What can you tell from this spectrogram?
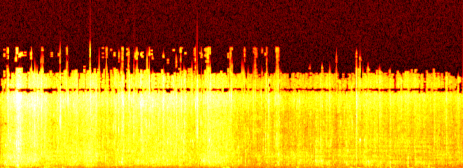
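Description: A dog splashing and wading through shallow, muddy marsh water on a retrieve. It is loudest in the first half and grows quieter as the dog pushes off into the reeds.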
